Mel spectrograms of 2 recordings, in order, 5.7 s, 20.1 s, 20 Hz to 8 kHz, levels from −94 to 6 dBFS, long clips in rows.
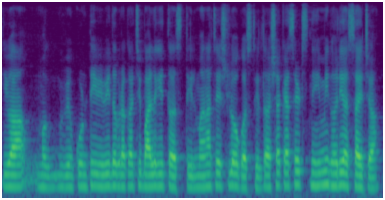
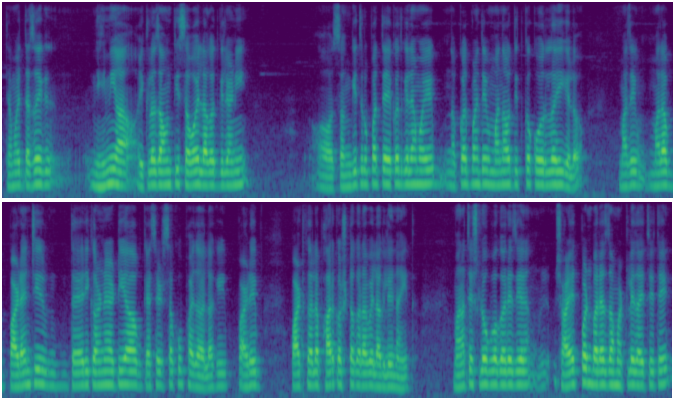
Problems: none marked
